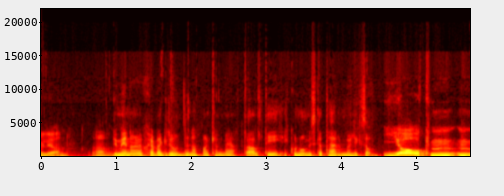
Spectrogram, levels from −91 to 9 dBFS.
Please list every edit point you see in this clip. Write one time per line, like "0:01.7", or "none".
0:04.5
